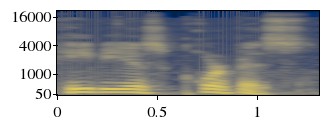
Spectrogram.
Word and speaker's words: habeas corpus: in the second line it is habeas corpus that's how you pronounce that if you pronounce it any other way your literacy test was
